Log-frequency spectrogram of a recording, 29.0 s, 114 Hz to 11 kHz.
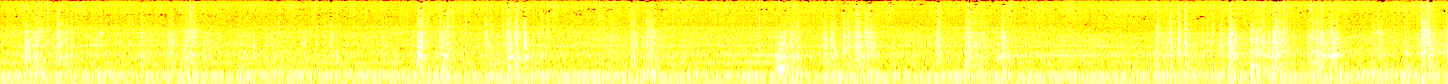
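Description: Tata Hitachi Zaxis 220 excavator's diesel engine running steadily under digging load, with the clatter and scrape of its bucket against dirt and rock every few seconds, in clusters near the middle and toward the end.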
